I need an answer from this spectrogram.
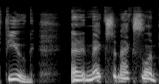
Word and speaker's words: Fugue: the CEO of f though he pronounces it as Fugue and it makes some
